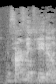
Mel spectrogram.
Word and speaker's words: Har Megiddo: well yeah well I mean the title gigolos har Megiddo har Megiddo come again yeah that's how you say it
